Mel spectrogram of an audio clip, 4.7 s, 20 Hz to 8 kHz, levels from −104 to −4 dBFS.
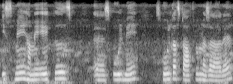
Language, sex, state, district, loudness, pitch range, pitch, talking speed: Hindi, female, Haryana, Rohtak, -18 LUFS, 180-210 Hz, 195 Hz, 180 wpm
